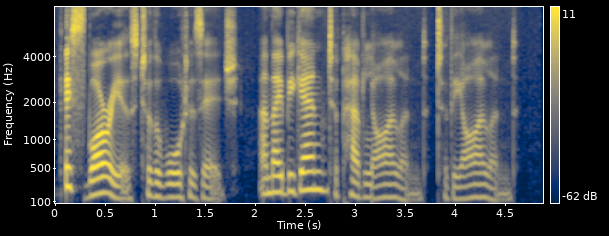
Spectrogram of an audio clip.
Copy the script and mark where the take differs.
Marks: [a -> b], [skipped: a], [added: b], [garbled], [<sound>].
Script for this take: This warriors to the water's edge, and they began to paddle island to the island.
This [dropout] warriors to the water's edge, and they began to paddle island to the island.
